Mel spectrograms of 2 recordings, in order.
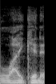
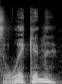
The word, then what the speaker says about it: Lichen: And then she corrected my pronunciation on several local names. It wasn't Lichen, it's Lichen.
